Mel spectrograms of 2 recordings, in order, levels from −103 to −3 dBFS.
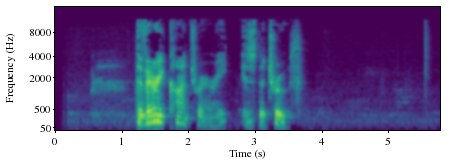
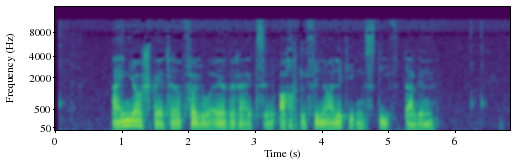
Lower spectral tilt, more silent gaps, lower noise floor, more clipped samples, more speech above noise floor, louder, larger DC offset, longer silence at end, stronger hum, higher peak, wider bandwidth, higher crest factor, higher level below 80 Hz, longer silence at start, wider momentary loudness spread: second, -5 dB/octave vs -7.5 dB/octave; neither; first, -74 dBFS vs -69 dBFS; neither; first, 51 dB vs 43 dB; first, -21 LUFS vs -27 LUFS; neither; first, 2.15 s vs 1.15 s; neither; first, -2 dBFS vs -6 dBFS; about the same, 11.5 kHz vs 11.5 kHz; about the same, 24 dB vs 22 dB; second, -70 dBFS vs -40 dBFS; first, 1.2 s vs 0.85 s; first, 26 LU vs 10 LU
